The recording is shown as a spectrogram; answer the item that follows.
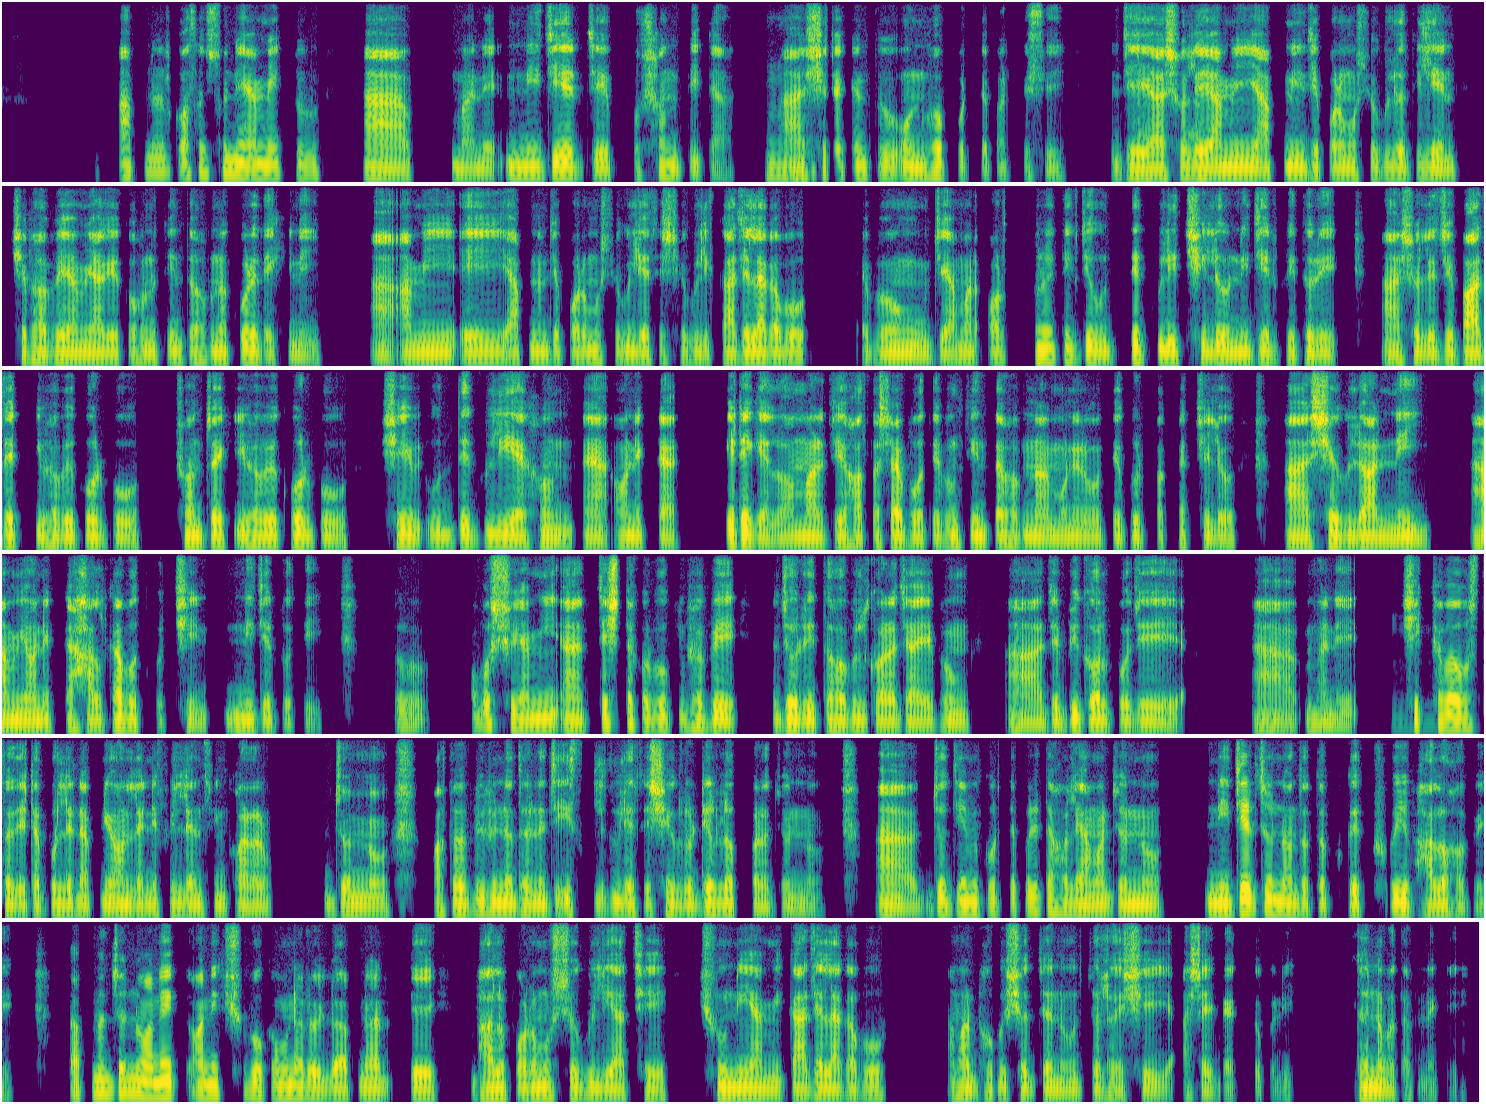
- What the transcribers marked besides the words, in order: tapping
- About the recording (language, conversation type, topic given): Bengali, advice, আর্থিক দুশ্চিন্তা কমাতে আমি কীভাবে বাজেট করে সঞ্চয় শুরু করতে পারি?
